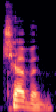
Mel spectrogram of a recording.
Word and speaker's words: Siobhan: say vibin does not say siobhan like where there's a v yeah where's the v and you're putting like a c as well yeah where's the sh like you sweet chevin when you like pronounce it like that and you know that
